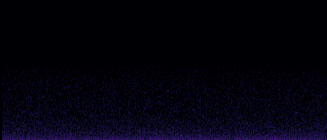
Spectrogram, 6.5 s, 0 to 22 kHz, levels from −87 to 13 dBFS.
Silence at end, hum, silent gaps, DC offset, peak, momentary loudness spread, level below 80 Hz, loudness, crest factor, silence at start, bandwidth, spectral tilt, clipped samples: 0 s; none; none; under 0.1%; -52 dBFS; 0 LU; -86 dBFS; -65 LUFS; 14 dB; 0 s; 15.5 kHz; -2.5 dB/octave; under 0.1%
